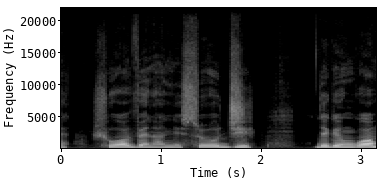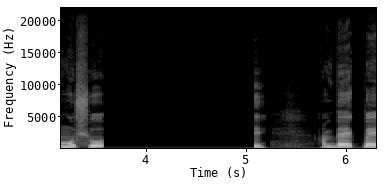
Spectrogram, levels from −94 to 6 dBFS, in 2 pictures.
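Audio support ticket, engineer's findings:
Audio dropout to a faint residue, 3.57 s to 5.08 s. Speech cuts out abruptly for about 1.5 s, then returns mid-flow. Gap holds only mains hum, around 55 dB below the speech. Likely cause: upstream source or cable connection lost while the input stage stayed live, so the open input picked up hum. Not a pause or fade. Check connectors and the source feed.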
